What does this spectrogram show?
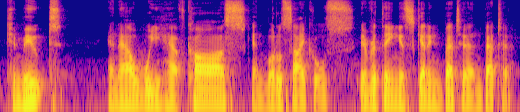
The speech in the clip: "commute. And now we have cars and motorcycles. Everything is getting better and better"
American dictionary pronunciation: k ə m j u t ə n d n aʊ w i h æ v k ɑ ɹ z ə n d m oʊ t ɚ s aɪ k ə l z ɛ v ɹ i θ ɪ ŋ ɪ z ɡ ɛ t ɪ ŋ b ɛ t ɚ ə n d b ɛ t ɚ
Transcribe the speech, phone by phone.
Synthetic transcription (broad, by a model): k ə m j u t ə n n aʊ w i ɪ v k ɑ ɹ z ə n m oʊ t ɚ s aɪ k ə l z ɛ v ɹ i θ ɪ ŋ ɪ z ɡ ɛ t ɪ ŋ b ɛ t ɚ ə n b ɛ t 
